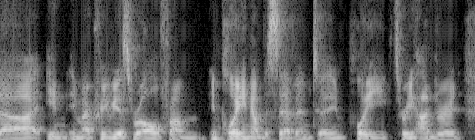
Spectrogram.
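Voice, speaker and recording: At a moderate pace, a man with a bright, sharp tone speaks at a fairly low pitch with fairly even intonation. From Australia. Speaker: business operations manager. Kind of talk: interview.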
